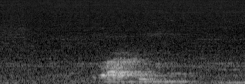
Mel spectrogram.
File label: Male; VOICE ISOLATED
